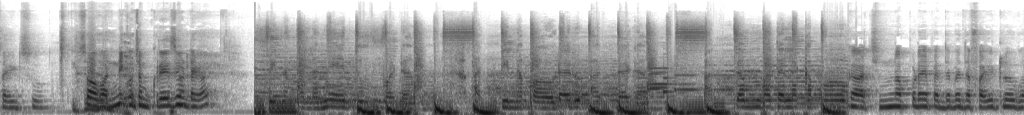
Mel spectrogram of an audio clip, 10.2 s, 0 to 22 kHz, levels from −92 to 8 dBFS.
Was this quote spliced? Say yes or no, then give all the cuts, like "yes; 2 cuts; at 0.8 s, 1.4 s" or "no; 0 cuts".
yes; 1 cut; at 8.5 s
